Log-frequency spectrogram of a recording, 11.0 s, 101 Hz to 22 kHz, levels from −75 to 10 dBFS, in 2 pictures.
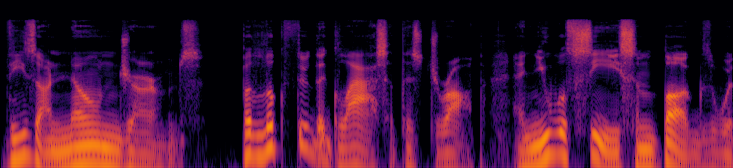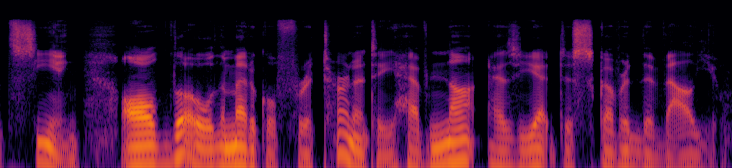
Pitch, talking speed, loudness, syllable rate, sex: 95 Hz, 170 wpm, -20 LUFS, 4.2 syllables/s, male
